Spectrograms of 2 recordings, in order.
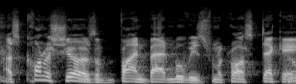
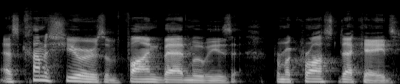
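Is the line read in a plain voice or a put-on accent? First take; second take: put-on accent; plain. First: It is read in an imitated Scottish-style accent. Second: It is read in the speaker's normal accent.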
